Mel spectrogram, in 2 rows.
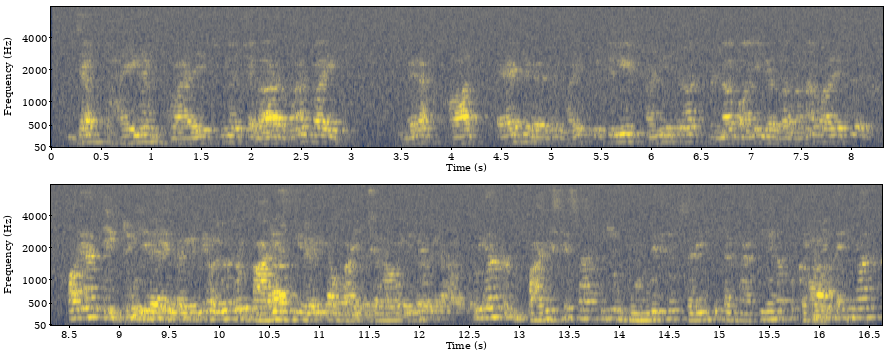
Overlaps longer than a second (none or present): present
